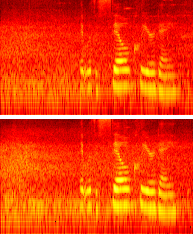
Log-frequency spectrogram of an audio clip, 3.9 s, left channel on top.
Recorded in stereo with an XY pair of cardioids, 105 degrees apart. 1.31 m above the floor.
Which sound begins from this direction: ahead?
A woman speaking, at 1.6 s.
